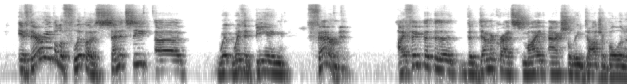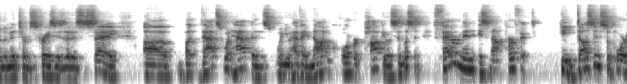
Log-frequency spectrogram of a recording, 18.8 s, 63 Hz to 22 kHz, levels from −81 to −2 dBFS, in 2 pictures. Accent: American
